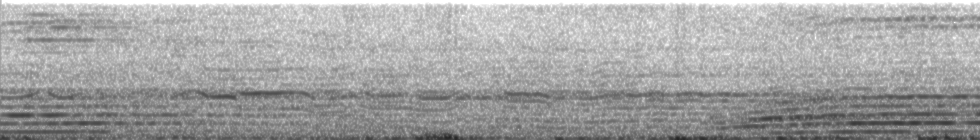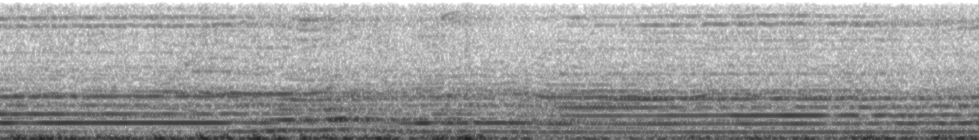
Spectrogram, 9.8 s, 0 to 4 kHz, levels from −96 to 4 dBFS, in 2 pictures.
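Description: Nothing here stands out as a fault; the sound just comes across as a normal call would, with the band topping out around 4 kHz, as you'd expect from a narrowband G.711 mu-law call path.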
